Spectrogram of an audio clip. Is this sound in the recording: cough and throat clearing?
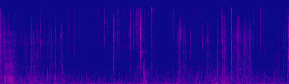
no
